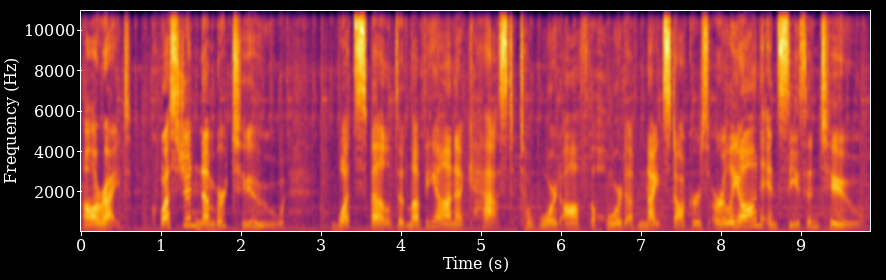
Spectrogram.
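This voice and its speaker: Bright-voiced woman hosting a game show. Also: medium pitch, expressive, takes it slowly, soft background music. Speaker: show host.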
